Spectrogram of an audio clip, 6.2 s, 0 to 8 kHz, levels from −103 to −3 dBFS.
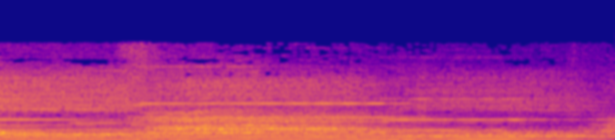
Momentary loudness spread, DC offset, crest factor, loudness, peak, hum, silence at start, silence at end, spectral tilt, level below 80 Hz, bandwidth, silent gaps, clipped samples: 9 LU; under 0.1%; 16 dB; -28 LUFS; -12 dBFS; none; 0 s; 0 s; -10 dB/octave; -42 dBFS; 5.8 kHz; none; under 0.1%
